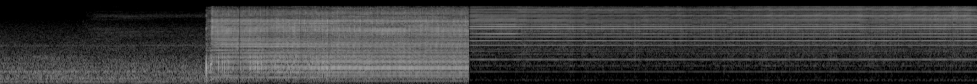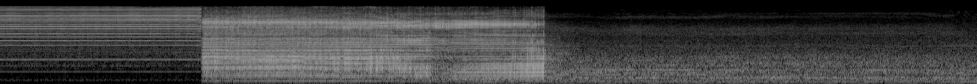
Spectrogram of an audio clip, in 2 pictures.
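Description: TIG welding arc buzzing for about thirteen seconds, striking about two seconds in and cutting off suddenly; for several seconds in the middle its tone turns thinner and higher.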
